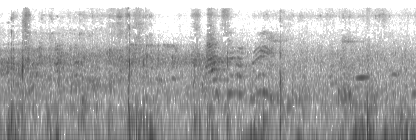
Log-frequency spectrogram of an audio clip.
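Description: Indistinct voices over the steady rush of a shallow stream, with footsteps on a dirt path.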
